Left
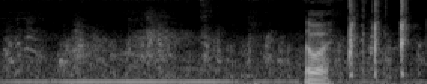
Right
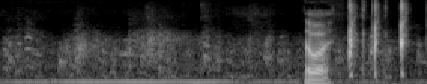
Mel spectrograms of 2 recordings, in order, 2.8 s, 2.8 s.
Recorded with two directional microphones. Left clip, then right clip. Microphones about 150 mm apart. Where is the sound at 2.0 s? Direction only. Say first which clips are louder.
Right 6 dB; 10° right (ahead or behind).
